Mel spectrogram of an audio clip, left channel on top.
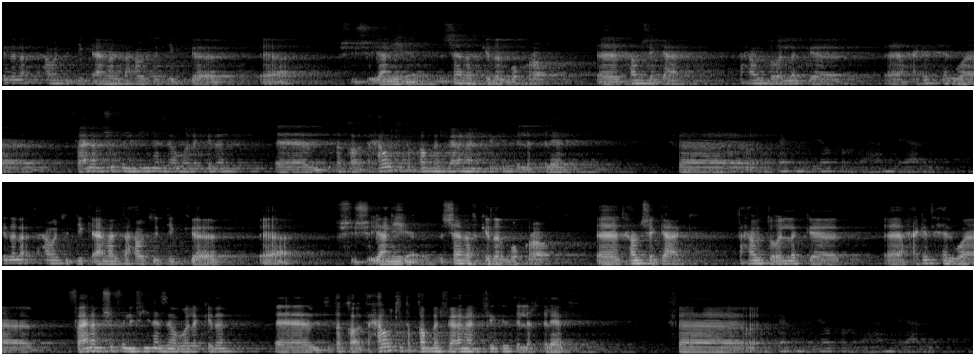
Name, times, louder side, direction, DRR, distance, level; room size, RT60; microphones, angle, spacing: voice 1, 0.0-2.2 2.6-2.9 3.3-5.5 5.9-6.8 7.4-8.4 8.8-10.1 10.4-12.0 12.4-15.4 16.5-17.3, right 6 dB, 70° right, 13 dB, 0.3 m, -30 dB
voice 2, 16.6-19.1, equal, ahead, 3 dB, 0.4 m, -45 dB
7.4 x 4.9 x 6.0 m, 2.2 s
head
